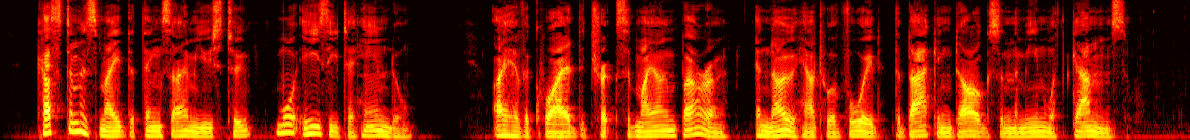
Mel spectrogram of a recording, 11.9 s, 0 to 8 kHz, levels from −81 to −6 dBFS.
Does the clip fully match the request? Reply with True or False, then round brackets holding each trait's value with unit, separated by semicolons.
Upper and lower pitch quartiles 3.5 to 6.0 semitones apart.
False (3.1 semitones)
